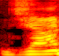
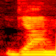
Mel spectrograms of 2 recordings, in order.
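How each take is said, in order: First: The opening cluster is the conjunct jña sound. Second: The opening cluster is the common gya sound. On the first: The speaker calls it right. "शुद्ध उच्चारण क्या होगा, ज्ञान ही होगा" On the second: The speaker calls it wrong. "ज्ञान नहीं होगा"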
